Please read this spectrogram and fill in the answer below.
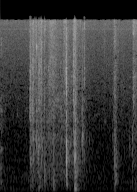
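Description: Packaged action figures in plastic blister boxes being handled: a short stretch of light rustling with a few sharp clicks about a second in.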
